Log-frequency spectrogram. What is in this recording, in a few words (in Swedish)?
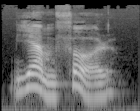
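"jfr", Swedish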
